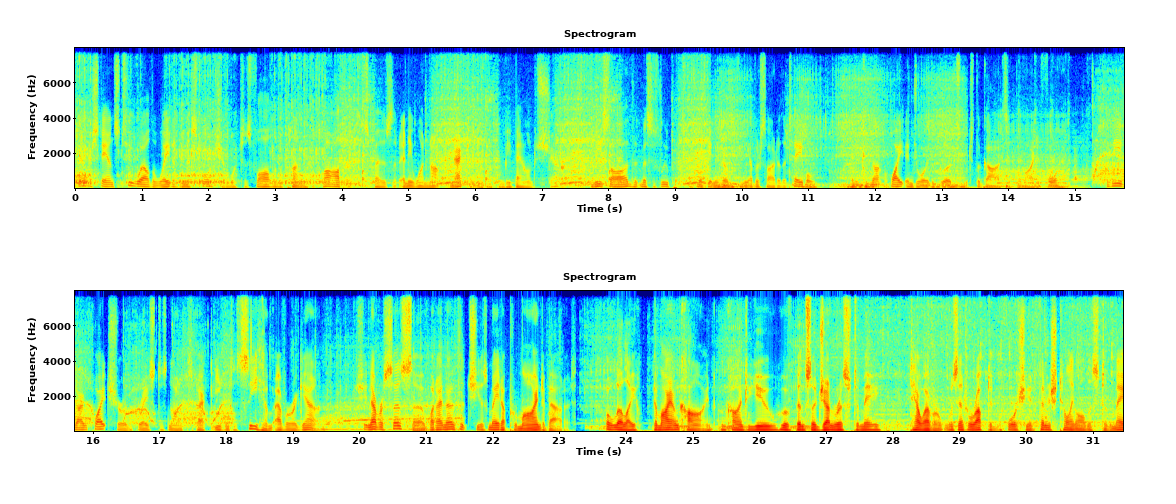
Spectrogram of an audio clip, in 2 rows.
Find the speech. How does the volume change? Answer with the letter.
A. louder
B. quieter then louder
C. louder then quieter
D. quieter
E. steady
A.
